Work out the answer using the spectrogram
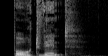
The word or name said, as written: bortvendt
